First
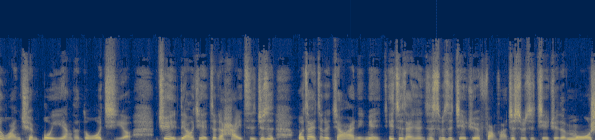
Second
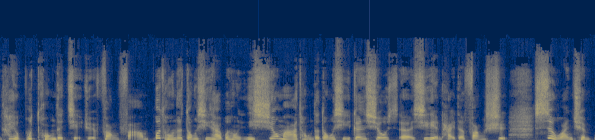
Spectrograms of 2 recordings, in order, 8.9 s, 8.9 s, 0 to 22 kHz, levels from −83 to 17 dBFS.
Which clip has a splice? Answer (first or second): first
